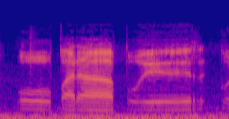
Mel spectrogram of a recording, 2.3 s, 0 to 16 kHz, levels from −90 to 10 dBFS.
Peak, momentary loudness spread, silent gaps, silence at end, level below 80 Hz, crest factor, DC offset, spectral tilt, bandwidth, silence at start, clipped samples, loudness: -10 dBFS; 11 LU; none; 0 s; -46 dBFS; 22 dB; 0.5%; -3.5 dB/octave; 8.6 kHz; 0 s; under 0.1%; -28 LUFS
